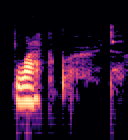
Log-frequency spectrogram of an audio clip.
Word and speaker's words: blackbird: in the first part Blackbird H the second syllable in the first sample black bird is also clearly longer than in the compound black bird where it seems relatively compressed and both syllables are of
